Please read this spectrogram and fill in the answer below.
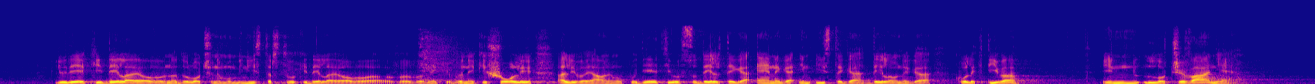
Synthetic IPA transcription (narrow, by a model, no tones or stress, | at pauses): ljud̪jekid̪eːlajɔʋənad̪ɔloːt͡ʃɛnɛmuminiːst̪əɾst̪ʋukid̪eːlajɔʋ̰ʋʋnekʋəneːkiʃoːlia̰ːliʋəjaːwnɛmupɔd̪jeːt̪jusɔd̪eːlt̪eːɡa̰ʔɛːnɛɡaʔinist̪ɛɡad̪eːlɔwnɛɡakɔlɛkt̪iːʋa | inlɔt͡ʃɛʋaːnjɛ̰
